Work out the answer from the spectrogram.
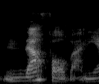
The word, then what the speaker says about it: Knuffle Bunny: at canelo bunny yes i used to think it was called knuffle bunny i thought it was a silent k but turns out mo willems actually wants it to be knufflebug let's look at canelo bunny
